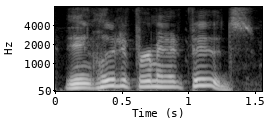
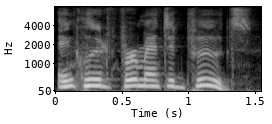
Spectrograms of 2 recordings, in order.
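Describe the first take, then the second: First: "the included fermented foods" read slowly, with "included" carefully stressed; careful, halting reading of "the included fermented foods". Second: "Include fermented foods" read slowly, stressing "Include"; slow, mocking reading of "Include fermented foods"; slow reading aloud. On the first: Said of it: "Really testing my abilities to speak". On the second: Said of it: "trying to use the word". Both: Shown as a demonstration.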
